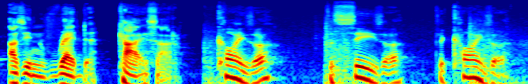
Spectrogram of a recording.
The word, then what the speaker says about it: Caesar: Well, this is pronounced Kaiser. Please correct me if you're German speaking. But the Latin name, even though it's very similar, would be Caesar. Caesar. So the S is a S sound, so not vocalized into a Z.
